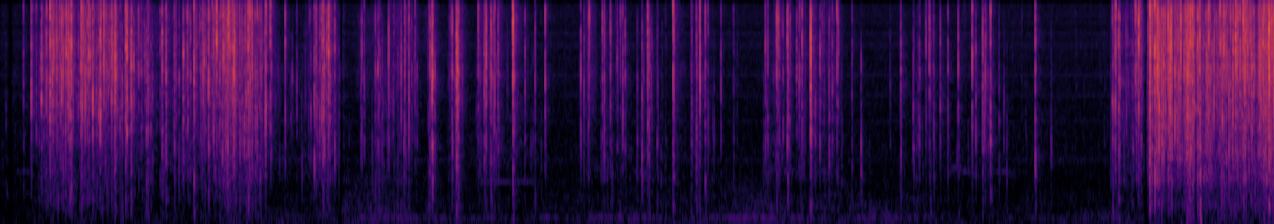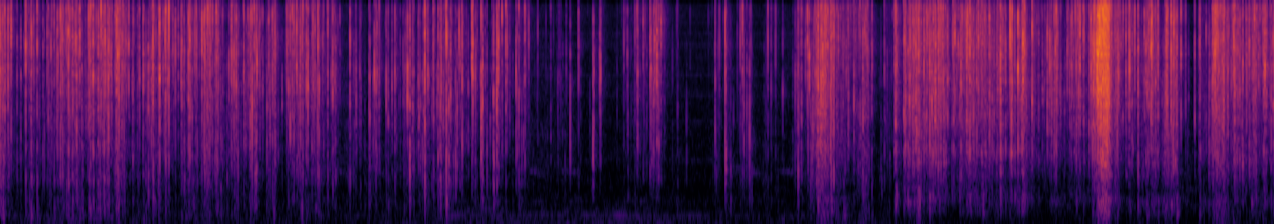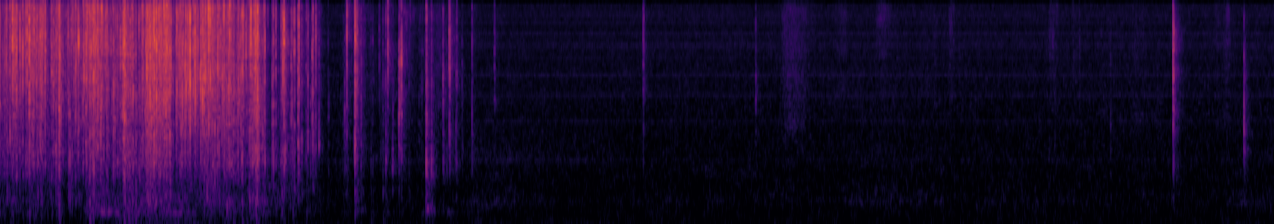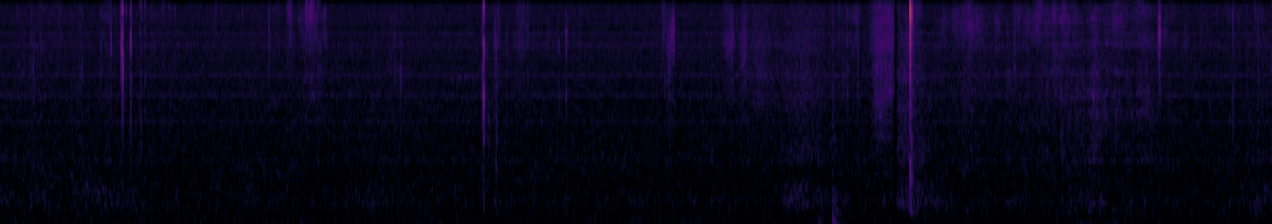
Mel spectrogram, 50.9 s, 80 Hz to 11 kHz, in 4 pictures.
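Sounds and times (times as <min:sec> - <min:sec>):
packaging crinkling and tearing: 0:00.1 - 0:30.3.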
